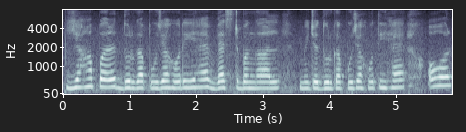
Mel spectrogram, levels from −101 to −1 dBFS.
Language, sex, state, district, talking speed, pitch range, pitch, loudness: Hindi, female, Haryana, Rohtak, 165 wpm, 225-260 Hz, 235 Hz, -17 LUFS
